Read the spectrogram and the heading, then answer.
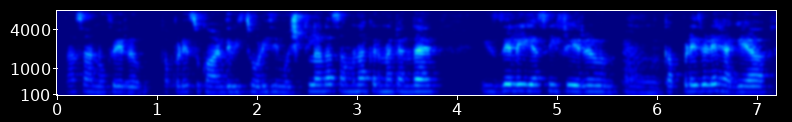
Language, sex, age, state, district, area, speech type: Punjabi, female, 30-45, Punjab, Rupnagar, urban, spontaneous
